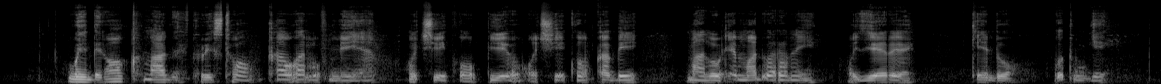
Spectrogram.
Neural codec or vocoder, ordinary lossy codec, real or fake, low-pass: codec, 44.1 kHz, 1.7 kbps, Pupu-Codec; none; fake; none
